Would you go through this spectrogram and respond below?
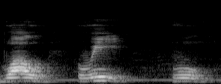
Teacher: ওয়াওটা উচ্চারণ হয় হচ্ছে 2 ঠোঁটের মাঝখান থেকে হালকা একটু ফাঁকা করে আমরা ওয়াওটা উচ্চারণ করি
